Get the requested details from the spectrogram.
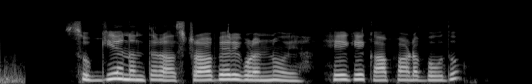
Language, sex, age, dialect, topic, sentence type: Kannada, female, 46-50, Mysore Kannada, agriculture, question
